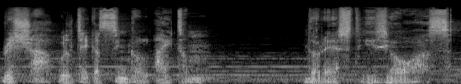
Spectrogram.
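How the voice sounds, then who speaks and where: An actor playing a dying, ruthless old crime lord in a video game, speaking slowly and gravely with a breathy, gravelly voice. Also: male voice, rumbling low, music in the background, heavily acted. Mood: grave, weary. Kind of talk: video game character acting.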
